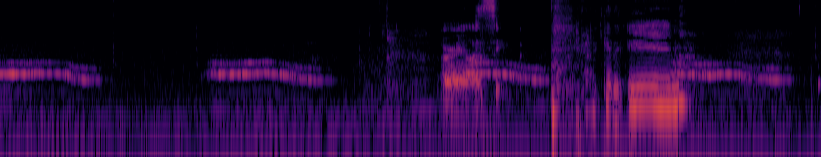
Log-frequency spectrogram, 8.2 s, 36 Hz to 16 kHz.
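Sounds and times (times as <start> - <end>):
domestic cat meowing: 0.0 - 1.0, 2.0 - 3.3, 4.4 - 5.5, 6.8 - 7.9
speech: 6.0 - 7.0.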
